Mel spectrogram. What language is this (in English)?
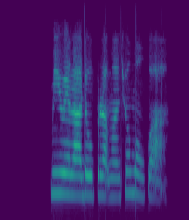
Thai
